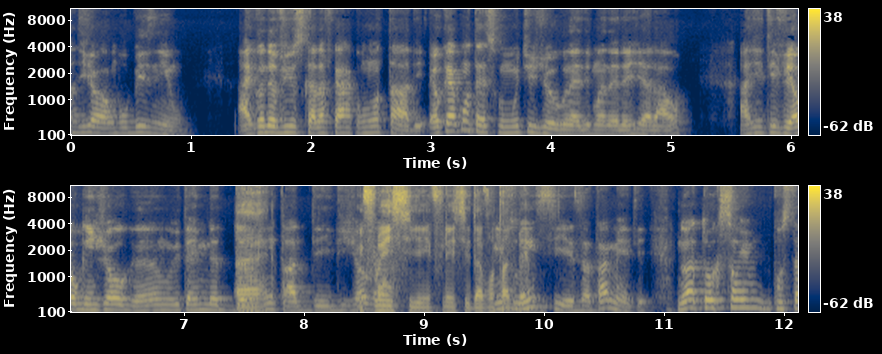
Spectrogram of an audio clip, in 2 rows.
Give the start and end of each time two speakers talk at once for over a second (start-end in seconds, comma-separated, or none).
none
